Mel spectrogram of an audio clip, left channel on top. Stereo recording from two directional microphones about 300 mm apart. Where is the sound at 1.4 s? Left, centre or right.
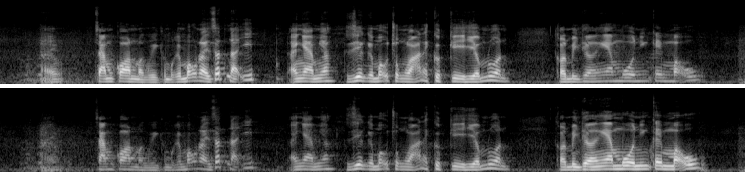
Left.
